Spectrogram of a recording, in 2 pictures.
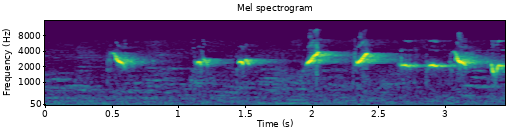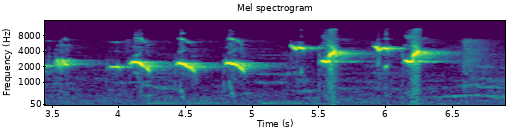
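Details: Male greater green leafbird singing a master song used to train young birds: a series of clear whistled notes, each sliding up or down, about two per second, rising toward higher, sharper phrases at the end.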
